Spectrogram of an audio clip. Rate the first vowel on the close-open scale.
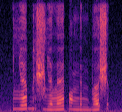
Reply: mid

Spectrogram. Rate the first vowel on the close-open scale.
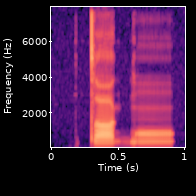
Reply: open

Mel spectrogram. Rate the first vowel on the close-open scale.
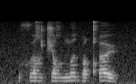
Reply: open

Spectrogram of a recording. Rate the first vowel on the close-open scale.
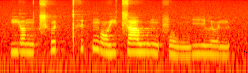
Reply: open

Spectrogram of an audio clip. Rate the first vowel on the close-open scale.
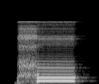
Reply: close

